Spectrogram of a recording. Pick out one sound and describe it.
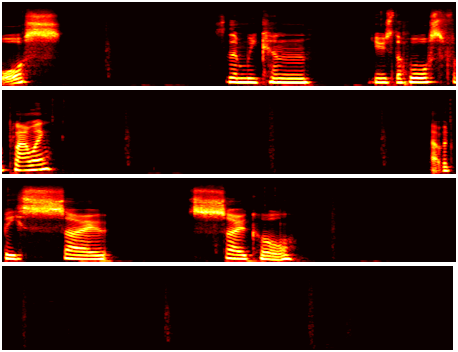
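A hoe chops into soft soil.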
